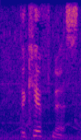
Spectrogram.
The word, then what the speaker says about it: The Kiffness: The Kiffness. There's no T. – Sort of like the Prince, or no, Prince, that artist formerly known as? – Well, technically the band is known as The Kiffness, and he is also individually known as The Kiffness.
